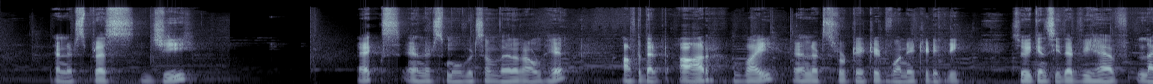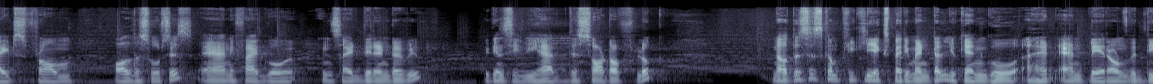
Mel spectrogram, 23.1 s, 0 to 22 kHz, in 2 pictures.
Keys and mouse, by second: 2.5 g, 6.6 r, 10.9-14.2 alt+middle drag, 14.2 click, 14.3-23.0 middle drag, 15.8 KP_0.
